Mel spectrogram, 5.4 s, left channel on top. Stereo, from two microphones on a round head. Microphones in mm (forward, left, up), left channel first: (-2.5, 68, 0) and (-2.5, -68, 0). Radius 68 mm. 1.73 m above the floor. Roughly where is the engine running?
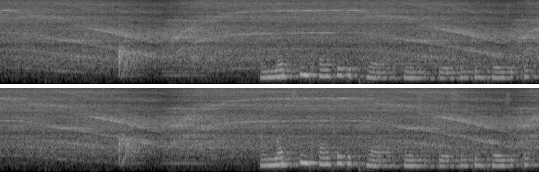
Centre.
